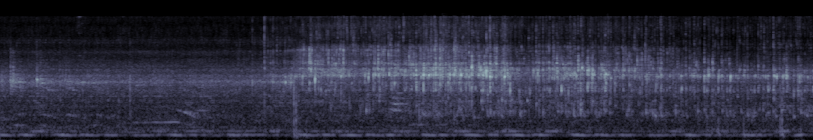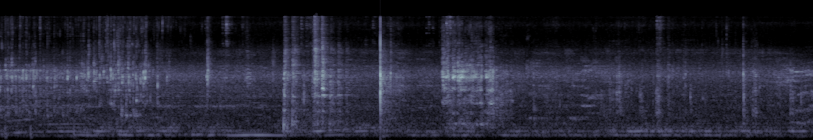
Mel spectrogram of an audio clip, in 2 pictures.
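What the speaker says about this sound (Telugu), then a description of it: "ఇప్పుడు చింతపండు చింతపండు పులుసు పోసుకోవాలి" Tamarind water, thinned with the water left from grinding the spices, poured into a pan for a fish curry; a steady close liquid rush and splashing runs throughout, with a few sharp clinks partway through.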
